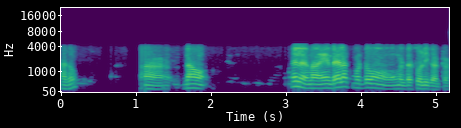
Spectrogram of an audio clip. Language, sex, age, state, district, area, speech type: Tamil, male, 18-30, Tamil Nadu, Nagapattinam, rural, conversation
